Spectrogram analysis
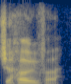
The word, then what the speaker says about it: Jehovah: That's either pronounced Yahweh or it's pronounced Jehovah. Okay, so and they are repeated in the Bible over 7,000 times.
